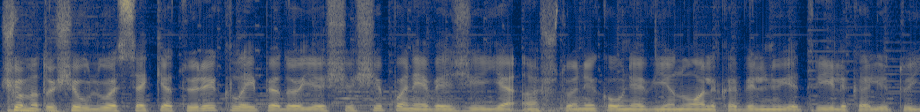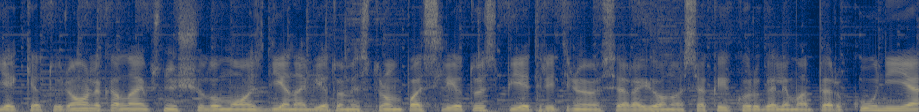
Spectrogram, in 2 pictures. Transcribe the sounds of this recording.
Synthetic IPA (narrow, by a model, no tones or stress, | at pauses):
ʃʲuɔmʲɛt̪ʊʃʲɛʊlʲuɔssʲɛkʲɛt̪ʊɾʲɪklˠɐɪpʲeːd̪oːjɛʃʲɛʃʲɪpɐnʲɛʋʲɛʒʲeːjɛʔɐʃt̪uɔnʲɪkɐʊnʲɛʋʲiɛnuɔlʲɪkɐʋʲɪlʲnʲʊjɛt̪ʲɾʲiːlʲɪkɐlʲiːt̪ʊjɛkʲɛt̪ʊɾʲoːlʲɪkɐlˠɑɪpʲsʲnʲʊʃʲɪlˠʊmoːsd̪ʲiɛnɑʋʲiɛt̪oːmʲɪst̪ɾʊmpɐslʲiɛt̪ʊspʲiɛt̪ʲɾʲɪt̪ʲɾʲɪnʲoːsʲɛɾɐjɔnuɔsʲɛkɐɪkʊɾɡɐlʲɪmɐpʲɛɾkuːnʲɪjɛ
